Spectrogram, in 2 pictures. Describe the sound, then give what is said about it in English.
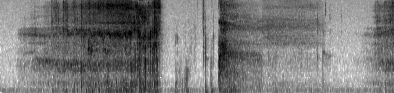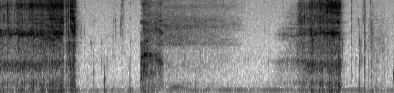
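Crunching and chewing of people eating pizza, in four or five loud bursts separated by brief quieter pauses, with no talking. “ASMR combined with mukbang is going to be a thing.”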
